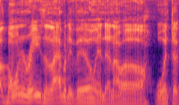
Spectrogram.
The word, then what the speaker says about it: Labadieville: Am I pronouncing it right? Labadieville? Labadieville.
